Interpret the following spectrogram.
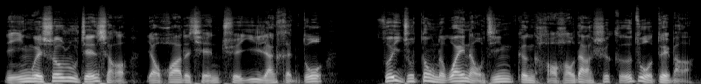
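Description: An actor voicing a calm, confident detective pig who explains the case in a children's radio drama. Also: male voice, fairly low pitch, moderate pace, no room sound, studio quality. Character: calm clever pig detective, male adult. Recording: music bed under voice.

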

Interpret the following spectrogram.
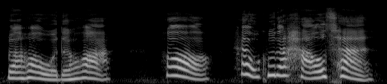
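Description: A woman's voice: high-pitched, sing-song, measured pace, noisy background. A teenage girl acting a teasing, dramatic grown-up older sister in a radio drama. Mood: mock indignant. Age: teens.

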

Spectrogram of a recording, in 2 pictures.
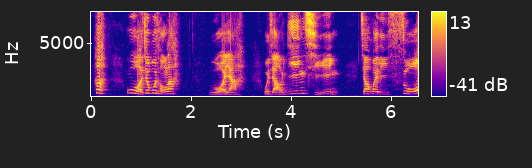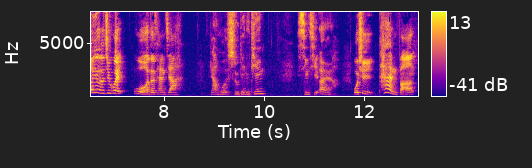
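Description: A woman playing an eager, naive and boastful churchgoer in a radio drama, speaking in a showy, drawn-out way. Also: mid-range voice, animated, a bit bright. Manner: showy, drawn-out, singsong counting off. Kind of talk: scripted Mandarin radio drama acting.

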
